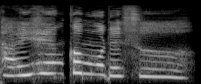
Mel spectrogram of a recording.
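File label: encounter fear, Japanese; soira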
